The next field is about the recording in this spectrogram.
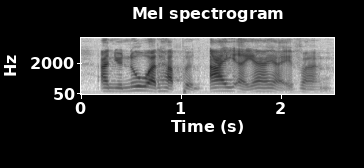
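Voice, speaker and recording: A woman with a Caribbean accent, bright and sharp in tone, at a moderate pace. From Grenada. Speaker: lawyer and diplomat. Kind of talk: convention speech. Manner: formal.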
